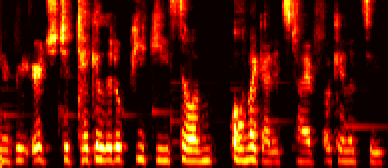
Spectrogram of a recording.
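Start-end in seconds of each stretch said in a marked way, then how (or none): none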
